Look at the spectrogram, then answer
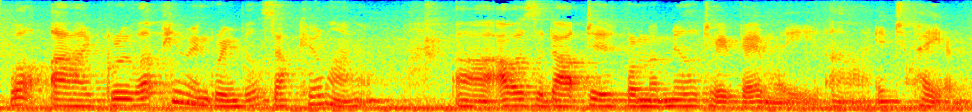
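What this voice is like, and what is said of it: Deep Southern American accent. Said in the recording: “I grew up with a southern accent. ... It's very deep”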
